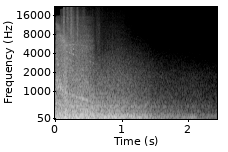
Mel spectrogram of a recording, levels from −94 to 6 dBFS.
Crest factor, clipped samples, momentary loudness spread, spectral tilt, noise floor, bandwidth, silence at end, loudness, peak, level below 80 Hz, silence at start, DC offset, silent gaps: 18 dB; under 0.1%; 21 LU; -6 dB/octave; -42 dBFS; over 20 kHz; 0.35 s; -20 LUFS; 0 dBFS; -24 dBFS; 0 s; under 0.1%; none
